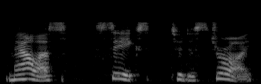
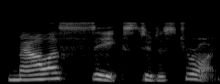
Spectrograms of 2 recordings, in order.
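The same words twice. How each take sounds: First: The end and start sounds are said separately. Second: The end and start sounds are blended together. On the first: The speaker calls it wrong. "You wouldn't say malice seeks to destroy because it is um, it is not smooth" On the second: The speaker calls it right. "So here's how you say it"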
